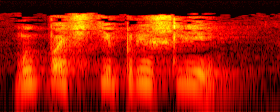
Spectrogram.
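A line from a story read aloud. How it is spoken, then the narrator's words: Happy announcement. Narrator (Russian): сообщила она радостно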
